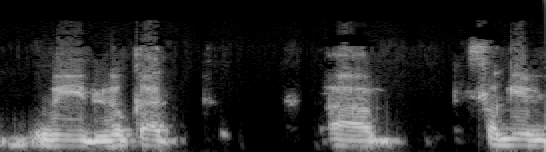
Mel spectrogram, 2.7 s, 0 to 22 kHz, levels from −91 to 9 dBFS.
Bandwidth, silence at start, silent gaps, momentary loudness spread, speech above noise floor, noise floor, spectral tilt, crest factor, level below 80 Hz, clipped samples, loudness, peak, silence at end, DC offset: 10.5 kHz; 0 s; none; 13 LU; 31 dB; -47 dBFS; -5 dB/octave; 14 dB; -56 dBFS; under 0.1%; -18 LUFS; -4 dBFS; 0 s; under 0.1%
